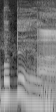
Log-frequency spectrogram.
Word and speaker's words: Baldelli: Baldelli.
